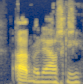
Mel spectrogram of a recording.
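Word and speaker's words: Rudkowski: his view was Luke I always get his name wrongowski. How do you say his last name? Redowski. Redowski.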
